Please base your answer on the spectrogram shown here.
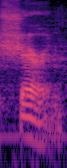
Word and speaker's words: Chiron: It was Chiron. I went to school with someone with that as a last name. They pronounced it Sharon.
